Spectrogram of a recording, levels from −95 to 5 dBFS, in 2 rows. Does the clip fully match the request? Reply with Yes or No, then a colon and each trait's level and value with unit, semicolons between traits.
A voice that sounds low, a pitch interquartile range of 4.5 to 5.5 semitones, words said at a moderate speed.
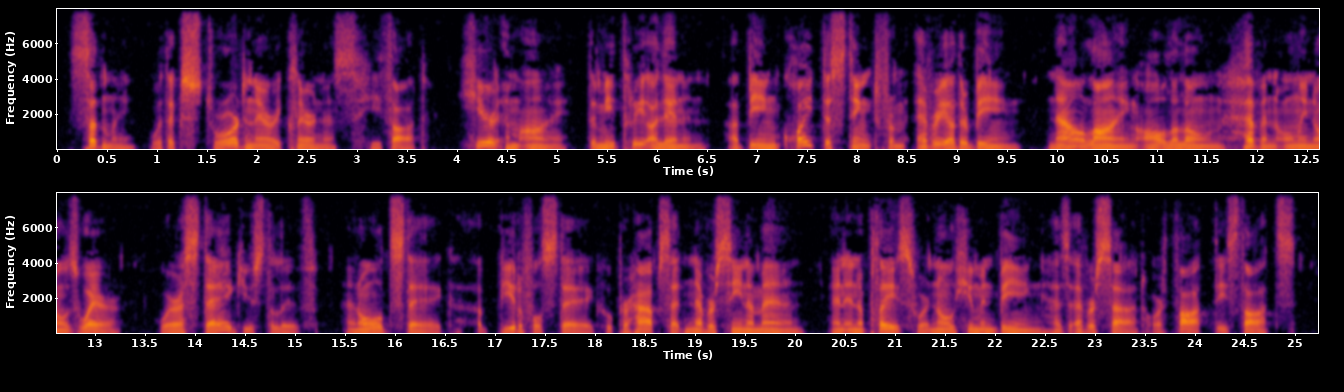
Yes: low, 125 Hz; average, 5.2 semitones; average, 145 wpm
